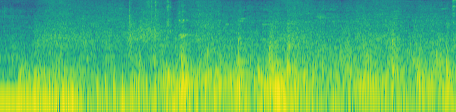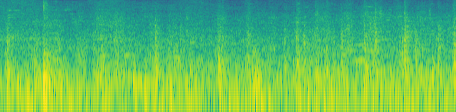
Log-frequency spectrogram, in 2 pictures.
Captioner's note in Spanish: Sonido de los rieles de las vías del tren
